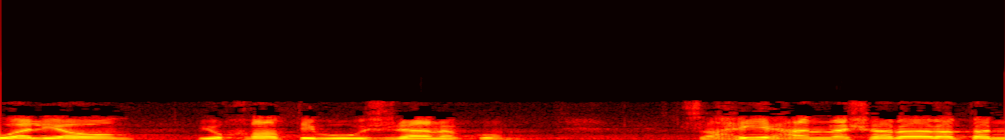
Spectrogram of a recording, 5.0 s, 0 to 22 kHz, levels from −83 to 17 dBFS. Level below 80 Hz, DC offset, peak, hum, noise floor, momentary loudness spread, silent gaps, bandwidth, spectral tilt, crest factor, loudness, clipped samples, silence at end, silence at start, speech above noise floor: -66 dBFS; under 0.1%; -2 dBFS; none; -49 dBFS; 12 LU; none; 6.4 kHz; -6 dB/octave; 16 dB; -18 LUFS; under 0.1%; 0 s; 0 s; 31 dB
